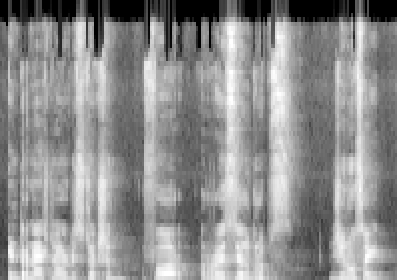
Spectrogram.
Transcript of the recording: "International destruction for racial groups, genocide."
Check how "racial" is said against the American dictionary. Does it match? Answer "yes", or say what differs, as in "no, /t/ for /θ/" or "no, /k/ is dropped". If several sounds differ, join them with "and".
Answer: no, /s/ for /ʃ/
